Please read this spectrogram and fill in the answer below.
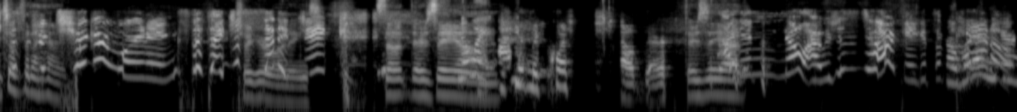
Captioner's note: laughs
